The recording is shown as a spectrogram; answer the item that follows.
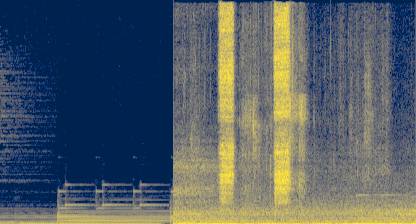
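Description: Background music with held tones that stops suddenly about a second and a half in. Then two short hisses from a Krylon Black Lava webbing spray aerosol can, with a low rumble underneath.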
